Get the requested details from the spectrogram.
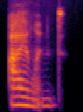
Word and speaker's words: island: This schwa vowel sound can be tricky for students, but just think of it as more of a U than an A. We're going to say Lund, Lund. We're going to now put those together. We're going to take our syllables and make our word. I, Lund. I, Lund. Put it all together. Island, island.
